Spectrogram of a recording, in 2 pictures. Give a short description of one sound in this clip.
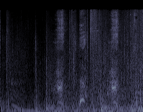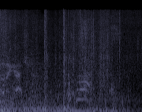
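Game weapons fire with sharp electronic blasts.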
